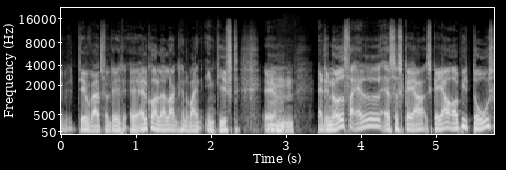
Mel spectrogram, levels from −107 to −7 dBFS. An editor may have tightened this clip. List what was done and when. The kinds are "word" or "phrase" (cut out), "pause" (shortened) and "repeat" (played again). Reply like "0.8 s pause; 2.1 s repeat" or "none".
none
